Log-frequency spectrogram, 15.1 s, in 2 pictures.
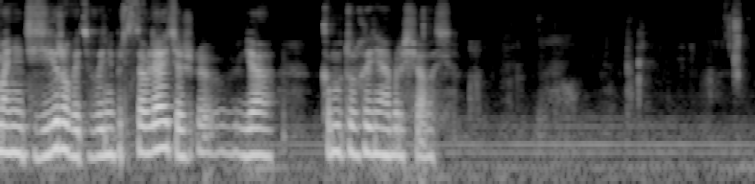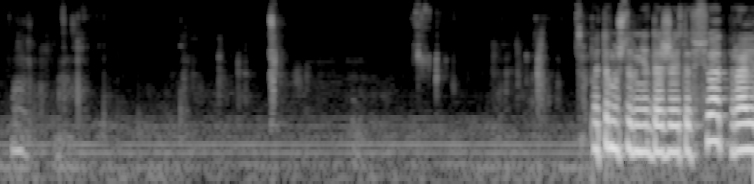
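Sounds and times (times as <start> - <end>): faint steady hum: 0.0 - 15.0
person chewing food: 4.6 - 13.4
wet mouth clicks: 6.0 - 10.7, 11.6 - 13.5.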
